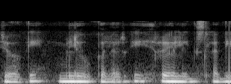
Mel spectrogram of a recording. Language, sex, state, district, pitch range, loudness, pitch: Hindi, male, Himachal Pradesh, Shimla, 130-145 Hz, -13 LUFS, 130 Hz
